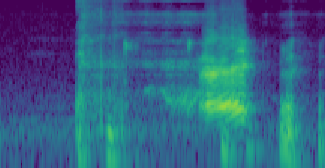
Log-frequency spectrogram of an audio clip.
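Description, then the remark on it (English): A person's voice mimics a donkey braying: a few short, rough bursts build into a louder, drawn-out wavering cry, followed by two brief gasping grunts. “How about a fastidious donkey?”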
